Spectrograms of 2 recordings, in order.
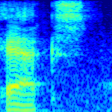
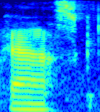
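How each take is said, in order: First: The word ends with a 'ks' sound. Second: The word ends with an 's' then 'k' sound. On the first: "I did say ax" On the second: "not ask"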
